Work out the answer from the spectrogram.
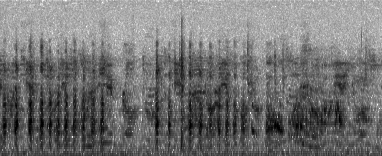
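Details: A quick run of chicken clucks, roughly three per second, followed by a softer, drawn-out murmuring call near the end.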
